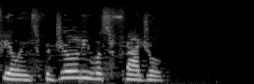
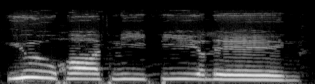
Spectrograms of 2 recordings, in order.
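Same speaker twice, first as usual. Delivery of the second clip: very slow, louder hurt bully; wailing; 6 dB louder, much slower than usual. Acted. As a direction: blubber it out like a big baby. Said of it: "and wailed".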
